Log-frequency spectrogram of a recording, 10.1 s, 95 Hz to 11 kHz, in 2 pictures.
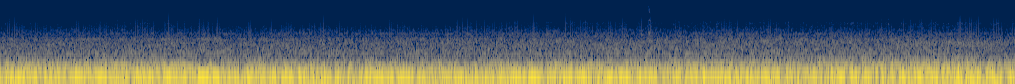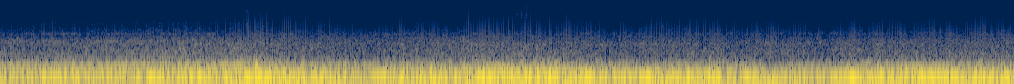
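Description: Inside the cabin of a 1997 Toyota Mark II Grande 2.5 (JZX100) on the move: its 2.5-litre straight-six engine and tyres make a steady low drone and road rumble. A few faint ticks are heard along the way.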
